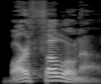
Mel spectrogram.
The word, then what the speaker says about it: Barcelona: Show me a Spaniard or somebody in Barcelona who says it like Americans say it when they're trying to say it with the lisp. I've never heard a single person say it like that.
